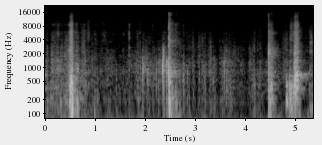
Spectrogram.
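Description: Straps and plastic buckles of a Drakon 40L roll-top dry bag being handled: a few sharp clicks and knocks, one about half a second in, one midway, and two close together near the end, over faint rustling of the bag's webbing.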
